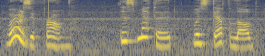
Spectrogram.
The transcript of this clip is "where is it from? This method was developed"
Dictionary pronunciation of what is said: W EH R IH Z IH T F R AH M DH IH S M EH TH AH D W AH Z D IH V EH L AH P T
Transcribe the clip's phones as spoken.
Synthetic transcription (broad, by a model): W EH R IH Z IH T F R AH M DH IH S M EH TH AH D W AH Z D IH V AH L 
